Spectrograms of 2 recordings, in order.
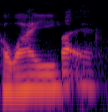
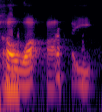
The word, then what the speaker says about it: Hawaii: uh chat is correct all the w's are pronounced with a v like a v a v yeah like so hawaii like hawaii yeah that's how you're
